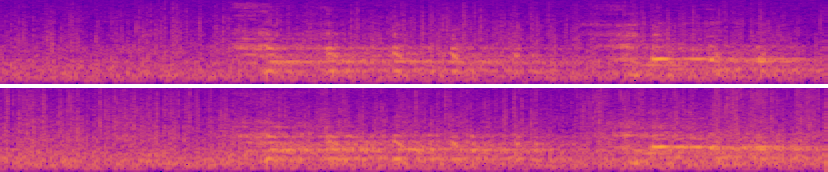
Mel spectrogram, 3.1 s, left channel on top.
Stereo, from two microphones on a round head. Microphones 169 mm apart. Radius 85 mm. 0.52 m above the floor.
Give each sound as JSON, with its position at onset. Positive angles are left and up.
{"t": 0.9, "sound": "laughter", "side_deg": 65, "distance_m": 6.5}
